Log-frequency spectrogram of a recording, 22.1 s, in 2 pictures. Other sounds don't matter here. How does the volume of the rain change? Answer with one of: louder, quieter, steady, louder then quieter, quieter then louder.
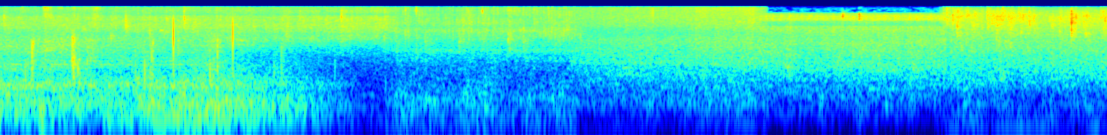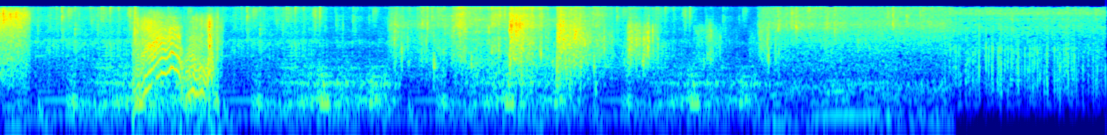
louder then quieter.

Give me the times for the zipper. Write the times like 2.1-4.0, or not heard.
12.4-13.3.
